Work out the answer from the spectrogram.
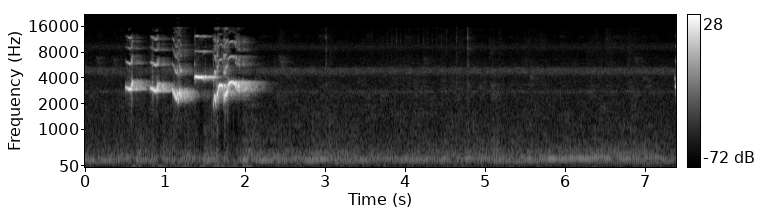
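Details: Oriental magpie-robin (kacer) singing to challenge a rival: one loud burst of quick whistled notes, several short descending slurs then a rising finish, followed by quiet with faint low hum and a click at the end.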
